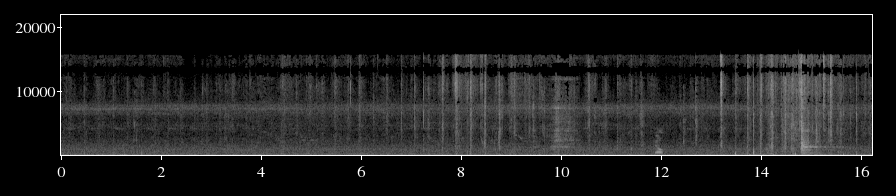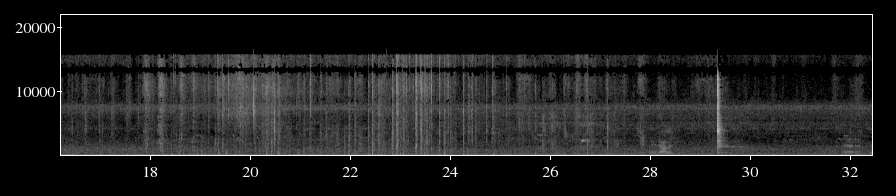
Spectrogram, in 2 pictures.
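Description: Gypsy mare's hoofbeats on the soft dirt footing of a round pen as she moves loose around the handler, heard as many scattered short thuds and clicks over a low steady rumble. A single sharp click near the end stands out as the loudest sound.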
